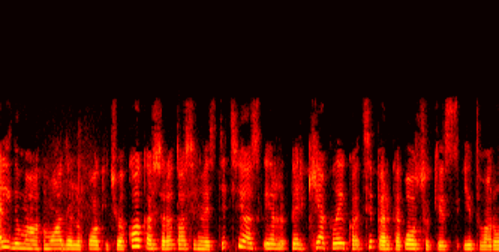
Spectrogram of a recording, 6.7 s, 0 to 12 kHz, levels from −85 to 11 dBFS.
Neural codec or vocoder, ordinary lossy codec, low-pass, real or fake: none; AAC, 48 kbps; 7.2 kHz; real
